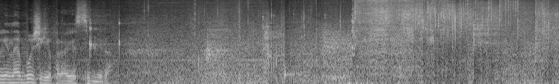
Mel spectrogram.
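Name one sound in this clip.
Water sprays in short hissing bursts.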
